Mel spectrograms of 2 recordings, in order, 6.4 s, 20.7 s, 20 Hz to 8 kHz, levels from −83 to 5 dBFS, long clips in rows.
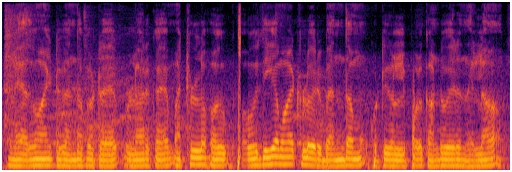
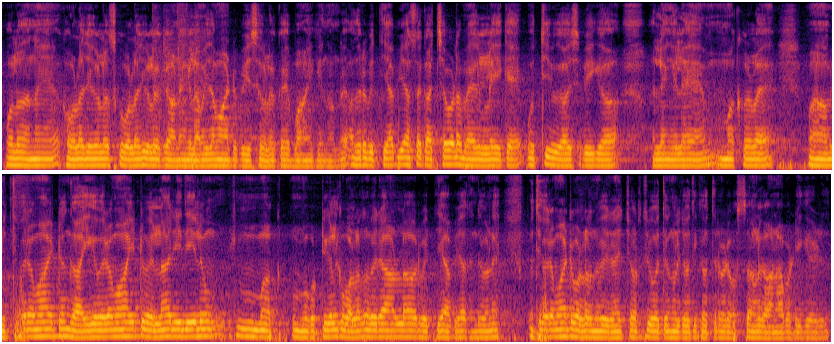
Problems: background sounds at intervals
